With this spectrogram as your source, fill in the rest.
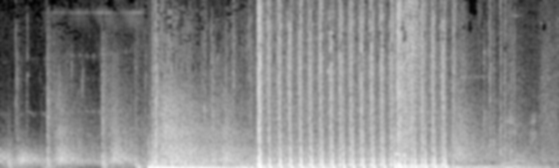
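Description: Gunfire in the Apex Legends video game: a heavy boom, then loud rapid bursts of automatic fire rattle for a few seconds before fading into quieter game ambience.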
